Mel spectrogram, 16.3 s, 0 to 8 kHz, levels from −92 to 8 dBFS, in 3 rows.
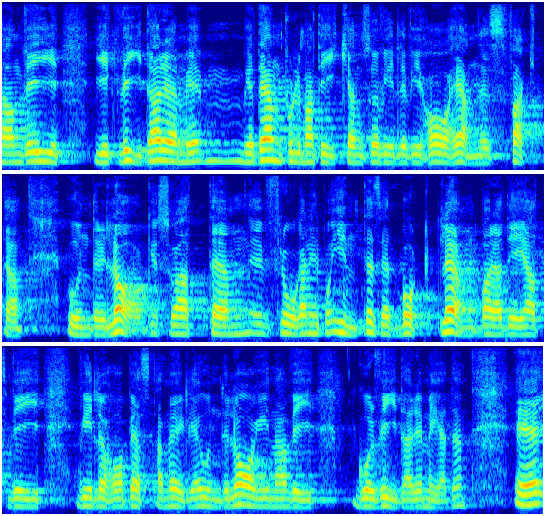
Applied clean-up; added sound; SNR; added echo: none; none; none; none.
